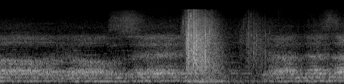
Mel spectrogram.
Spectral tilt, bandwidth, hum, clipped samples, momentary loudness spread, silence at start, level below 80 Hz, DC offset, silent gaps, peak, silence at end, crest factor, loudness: -2 dB/octave; 14 kHz; none; under 0.1%; 14 LU; 0 s; -64 dBFS; under 0.1%; none; -2 dBFS; 0 s; 26 dB; -27 LUFS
